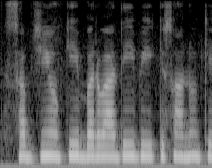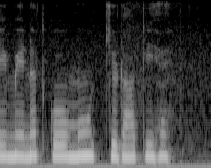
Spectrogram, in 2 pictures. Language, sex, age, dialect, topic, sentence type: Hindi, female, 36-40, Garhwali, agriculture, statement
